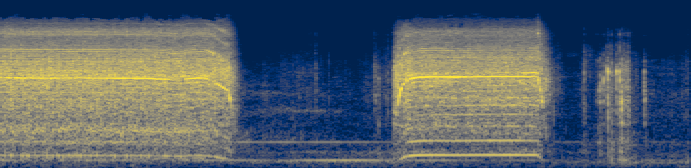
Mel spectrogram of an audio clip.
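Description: A cordless drill whirs at high speed in short bursts.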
